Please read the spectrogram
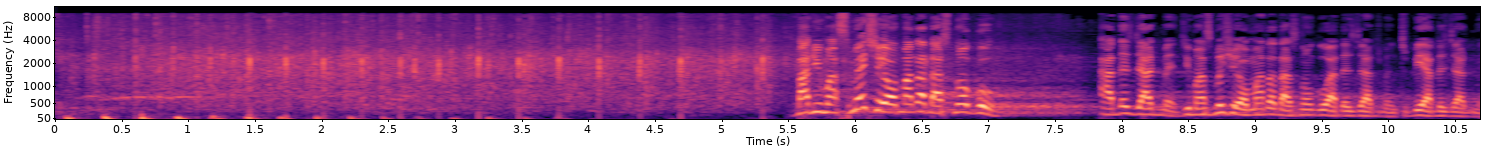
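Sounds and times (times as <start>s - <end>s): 
room full of people clapping: 0.0s - 5.8s
speech: 5.6s - 10.6s.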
